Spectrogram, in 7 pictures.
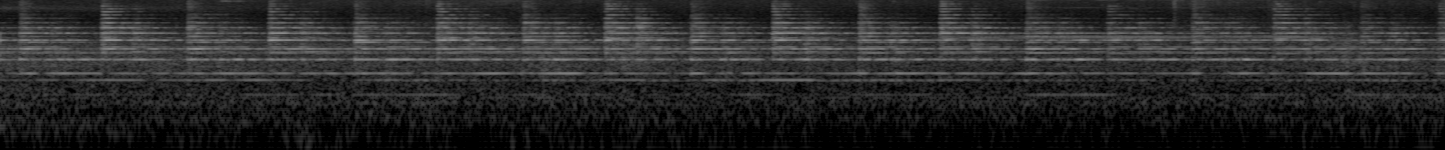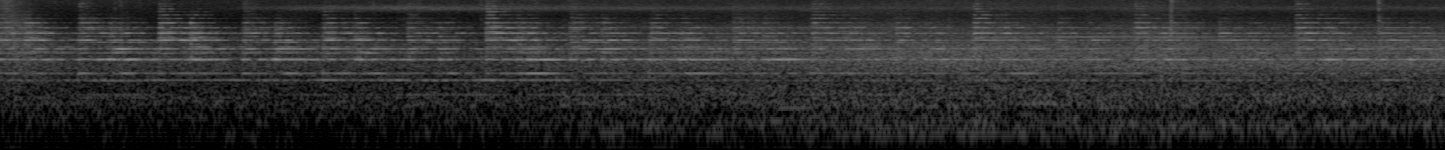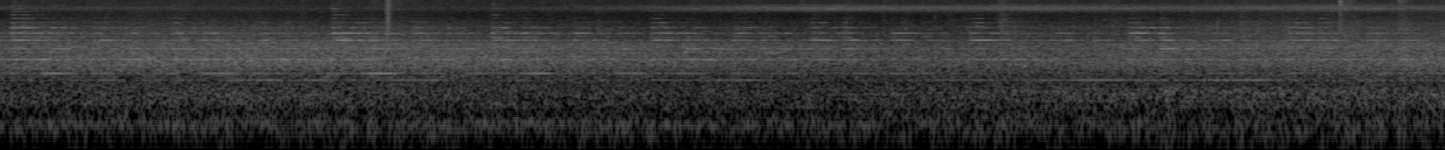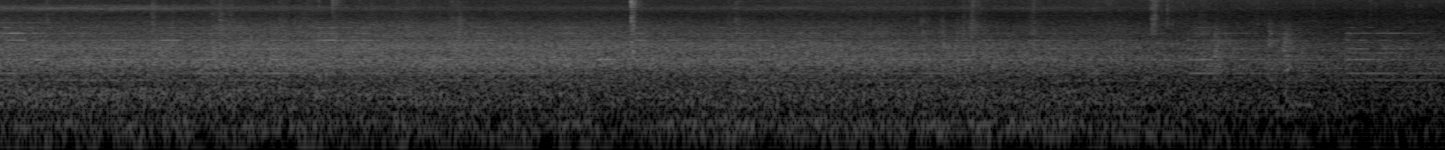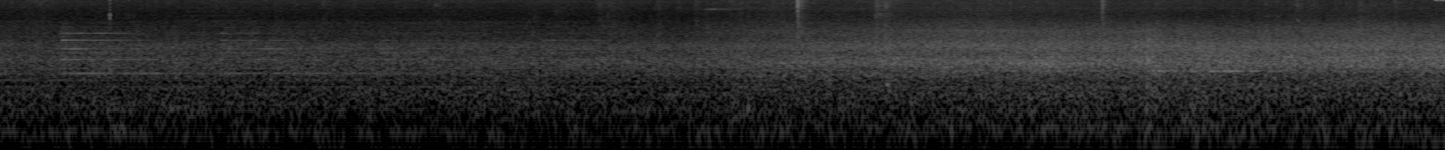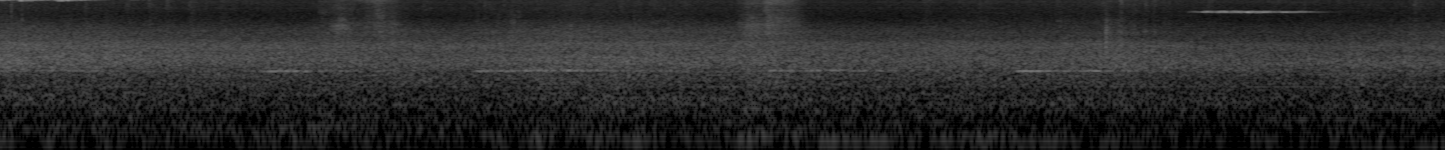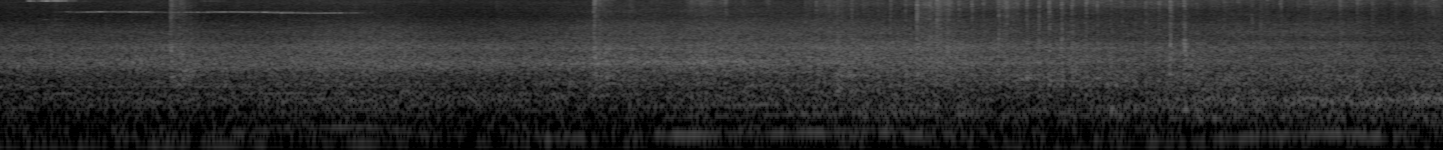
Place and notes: Národní, Praha-Nové Město, Czechia - Noon bells from the Saint Voršila monastery on the Václav Havel square
The bell from the turret of the nearby monastery of Saint Voršila sounded today unusually clear, accompanied by a steady rumbling of a lonesome skater and sometimes intervened by deep humming of almost empty trams.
